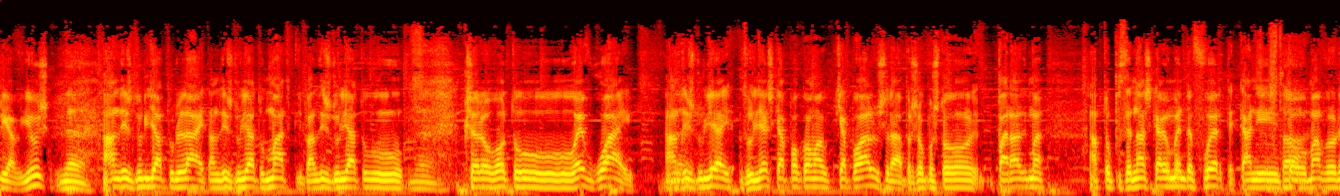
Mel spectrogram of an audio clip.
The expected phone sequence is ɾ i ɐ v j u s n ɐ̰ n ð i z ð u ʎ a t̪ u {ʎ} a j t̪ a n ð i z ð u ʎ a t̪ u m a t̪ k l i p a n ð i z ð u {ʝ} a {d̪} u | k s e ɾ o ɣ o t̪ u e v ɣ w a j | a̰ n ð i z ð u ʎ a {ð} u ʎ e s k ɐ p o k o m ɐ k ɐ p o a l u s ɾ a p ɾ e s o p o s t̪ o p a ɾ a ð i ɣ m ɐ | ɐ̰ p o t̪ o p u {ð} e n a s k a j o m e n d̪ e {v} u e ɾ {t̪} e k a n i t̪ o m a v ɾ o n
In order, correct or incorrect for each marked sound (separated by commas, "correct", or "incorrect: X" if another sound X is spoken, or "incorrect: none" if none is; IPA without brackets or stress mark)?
incorrect: l, incorrect: ʎ, incorrect: t̪, correct, incorrect: θ, incorrect: f, correct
